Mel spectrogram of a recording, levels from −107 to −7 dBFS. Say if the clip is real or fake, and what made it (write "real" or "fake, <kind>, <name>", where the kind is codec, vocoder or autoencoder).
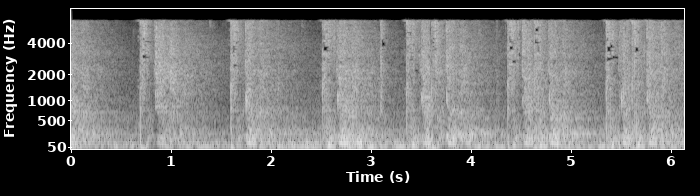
real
